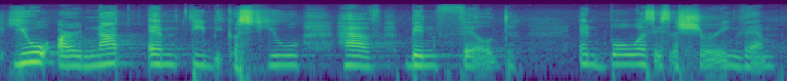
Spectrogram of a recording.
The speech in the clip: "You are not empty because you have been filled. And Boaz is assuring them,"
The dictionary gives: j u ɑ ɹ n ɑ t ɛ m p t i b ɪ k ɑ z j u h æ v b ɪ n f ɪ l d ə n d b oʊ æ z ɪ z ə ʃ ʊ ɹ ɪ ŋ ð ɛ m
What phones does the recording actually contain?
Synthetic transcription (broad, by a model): j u ɑ ɹ n ɑ t ɛ m p t i b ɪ k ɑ s j u h æ v b ɪ n f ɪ l d ə n d b oʊ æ s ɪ s ə ʃ ʊ ɹ ɪ ŋ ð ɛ m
